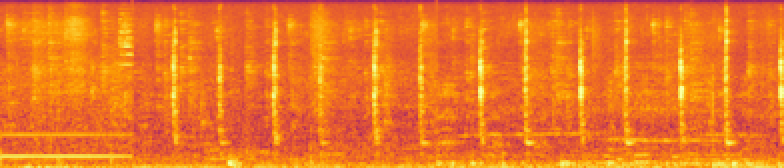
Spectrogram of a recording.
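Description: An antique clock ticks steadily, sharp crisp clicks repeating a few times per second, with a faint sustained tone in the background for the first second. No one speaks.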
